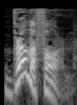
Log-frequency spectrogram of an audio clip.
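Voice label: "bromoform", British English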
